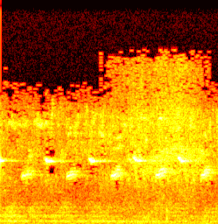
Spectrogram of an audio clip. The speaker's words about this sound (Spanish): Se oyen verderones por ahí, ¿no? Y verdecillos, yo creo. Y aviones. Y aviones también.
